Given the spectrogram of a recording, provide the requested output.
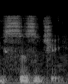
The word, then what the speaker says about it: Syzygy: We originally named the company Syzygy. S-Y-Z-Y-G-Y. Syzygy, Syzygy, Syzygy. No one could pronounce it.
